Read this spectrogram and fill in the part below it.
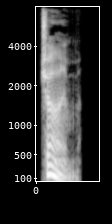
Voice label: "chime", pronounce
